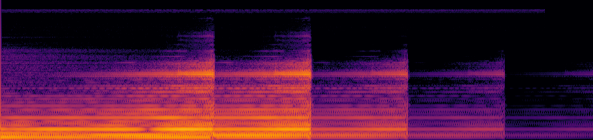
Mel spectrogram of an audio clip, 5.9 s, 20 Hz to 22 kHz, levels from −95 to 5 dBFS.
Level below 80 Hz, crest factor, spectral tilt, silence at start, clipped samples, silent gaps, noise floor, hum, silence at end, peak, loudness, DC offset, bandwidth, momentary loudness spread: -44 dBFS; 16 dB; -9.5 dB/octave; 0 s; under 0.1%; none; -63 dBFS; none; 1.85 s; -4 dBFS; -18 LUFS; under 0.1%; 5.2 kHz; 18 LU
